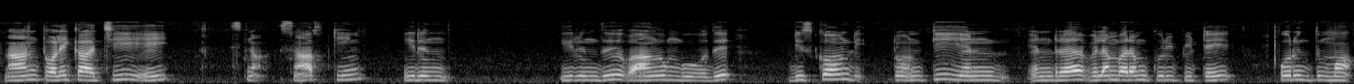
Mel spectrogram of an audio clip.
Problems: constant background noise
